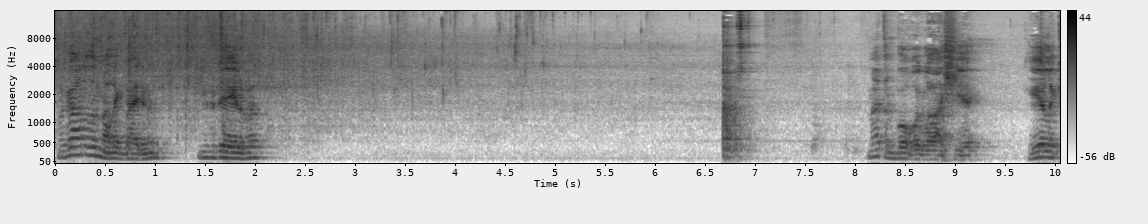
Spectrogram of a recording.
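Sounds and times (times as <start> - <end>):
milk sizzling in a frying pan: 0.0 - 7.9.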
